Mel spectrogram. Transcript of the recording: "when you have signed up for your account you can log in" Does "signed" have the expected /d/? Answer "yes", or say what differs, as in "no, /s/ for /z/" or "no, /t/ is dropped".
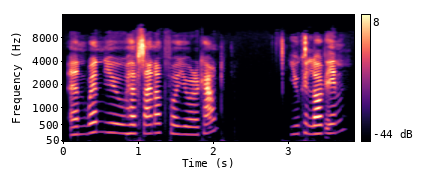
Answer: no, /d/ is dropped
